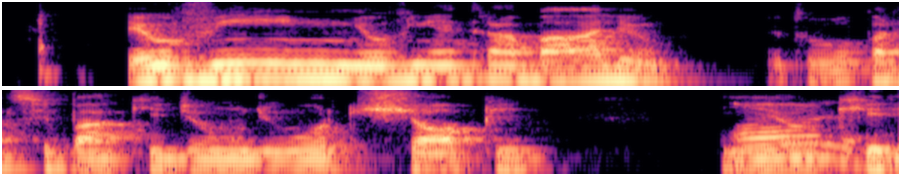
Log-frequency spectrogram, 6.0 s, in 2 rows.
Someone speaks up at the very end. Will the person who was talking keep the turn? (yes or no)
yes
